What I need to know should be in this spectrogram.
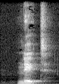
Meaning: nit; egg of a louse
- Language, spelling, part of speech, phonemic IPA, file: Dutch, neet, noun, /net/, Nl-neet.ogg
